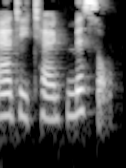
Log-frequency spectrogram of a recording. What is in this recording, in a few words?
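"anti-tank missile", English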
